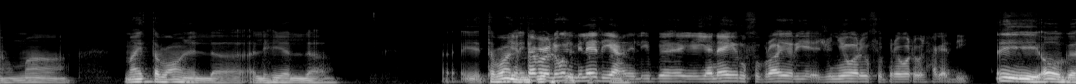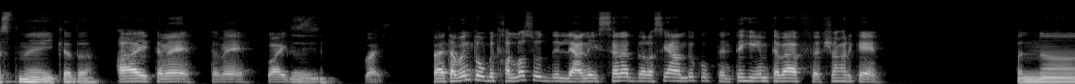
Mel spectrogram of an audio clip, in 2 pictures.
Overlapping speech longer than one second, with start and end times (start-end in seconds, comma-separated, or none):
5.0-6.3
